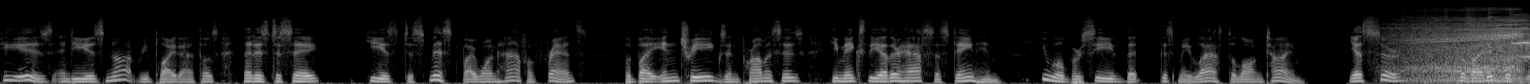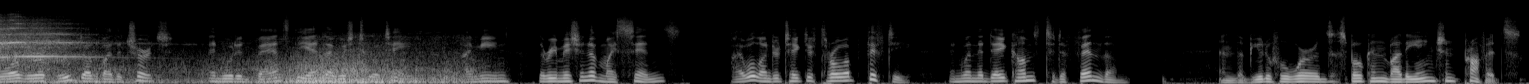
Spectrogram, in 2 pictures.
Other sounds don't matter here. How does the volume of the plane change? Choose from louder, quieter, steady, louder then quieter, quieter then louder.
quieter then louder.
